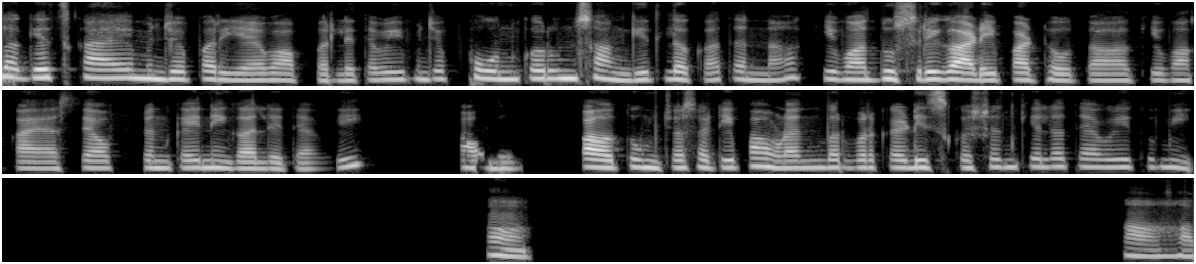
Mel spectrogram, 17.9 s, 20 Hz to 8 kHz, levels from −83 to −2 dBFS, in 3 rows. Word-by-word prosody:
लगेच 240 -2 +4
काय, 235 -1 +4
म्हणजे 210 -3 +4
पर्याय 180 -4 0
वापरले 170 -1 -3
त्यावेळी, 190 +1 -2
म्हणजे 200 +1 -4
फोन 210 -4 +4
करून 220 0 +4
सांगितलं 195 -2 +1
का 180 - -5
त्यांना 180 -1 -3 0.2
किंवा 195 -2 +2
दुसरी 205 -1 +4
गाडी 180 -3 +7
पाठवता 170 -2 -1
किंवा 175 -1 -5
काय 170 -1 -1
असे 185 +3 -6
ऑप्शन 180 +1 -3
काय 190 0 -1
निघाले 170 -3 0
त्यावेळी 160 +9 -5 0.5
आणि 170 -3 -2 0.6
तुमच्यासाठी, 190 -1 -1
पाहुण्यांबरोबर 195 -2 0
काही 190 -1 -1
डिस्कशन 195 +2 0
केलं 215 -1 -3
त्यावेळी 205 -2 -3
तुम्ही? 205 -3 -6 2.4
हां. 180 -6 +1 3.0
हां, 180 -3 -1
हां, 170 -2 -3
190 Hz, 115 wpm, -23 LUFS, 175-205 Hz, 3.0 s, गाडी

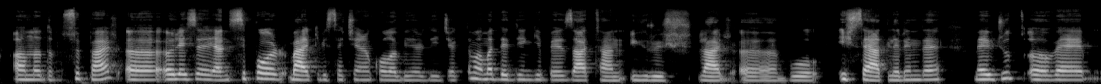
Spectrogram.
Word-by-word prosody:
Anladım. 220 -2 -1
Süper. 255 +2 +1
Eee, 215 -1 +3
öyleyse, 235 +1 +2
yani, 210 -2 +2
spor 255 +1 +2
belki 210 -2 +5
bir 215 - -9
seçenek 210 0 -7
olabilir 195 -1 -5
diyecektim 200 +6 -10
ama 240 -1 0
dediğin 220 -1 -4
gibi 205 -2 -6
zaten 195 -2 0
yürüyüşler, 190 -1 0 0.2
eee, 90 -1 -3
bu 185 -1 -4
iş 245 -2 +1
seyahatlerinde 215 0 +2 0.3
mevcut, 230 +5 +1 0.2
eee, 225 - +3 0.2
ve 210 -1 +2
210 Hz, 125 wpm, -22 LUFS, 195-225 Hz, 0.3 s, belki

